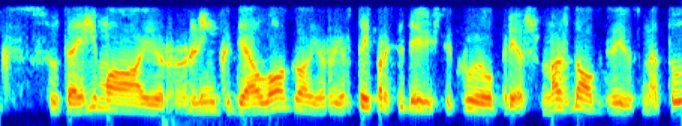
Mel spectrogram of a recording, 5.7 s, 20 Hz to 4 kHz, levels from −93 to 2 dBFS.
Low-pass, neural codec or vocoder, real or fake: 3.6 kHz; none; real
